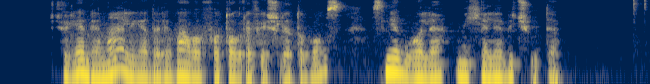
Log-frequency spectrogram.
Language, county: Lithuanian, Klaipėda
